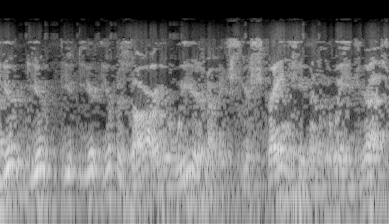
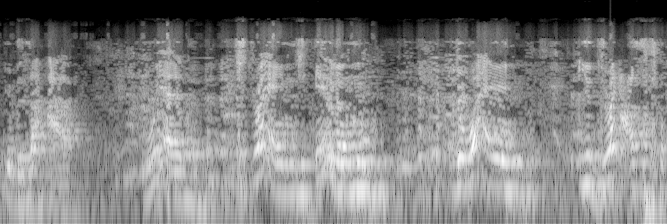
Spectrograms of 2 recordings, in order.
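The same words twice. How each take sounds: First: Said in the usual way. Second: "weird", "strange", "even" each set apart by long pauses, laughing through; long pauses between words. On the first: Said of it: "the way that I said it the first time". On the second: Retold or imitated. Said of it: "And he goes".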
